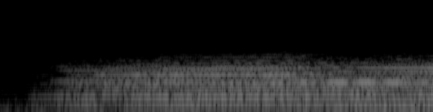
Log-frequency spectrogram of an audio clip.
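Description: College wind ensemble playing: out of a brief hush, a new sustained low chord enters and swells in loudness, then holds.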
